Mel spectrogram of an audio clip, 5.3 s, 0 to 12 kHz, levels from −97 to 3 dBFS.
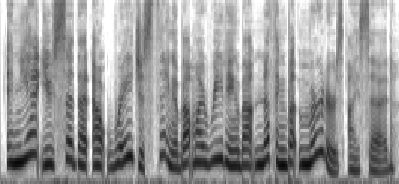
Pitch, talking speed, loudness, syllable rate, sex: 280 Hz, 180 wpm, -14 LUFS, 4.7 syllables/s, female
